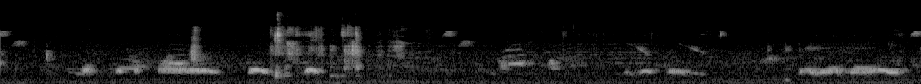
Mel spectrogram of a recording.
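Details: Spotted dove with a loud 'Thổ Đồng' voice, cooing in the 'thúc gù' manner: clusters of soft hooting coos, interrupted by sharp clattering knocks near the middle.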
